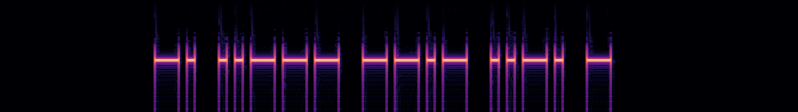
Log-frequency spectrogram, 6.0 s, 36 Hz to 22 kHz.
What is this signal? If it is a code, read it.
Morse code, heard as a keyed tone, about 20 wpm, 700 Hz. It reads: N2QFT
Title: USA Call Signs 20wpm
